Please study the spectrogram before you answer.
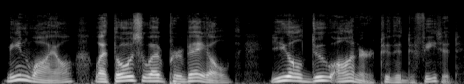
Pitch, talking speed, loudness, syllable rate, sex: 130 Hz, 155 wpm, -18 LUFS, 5.0 syllables/s, male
